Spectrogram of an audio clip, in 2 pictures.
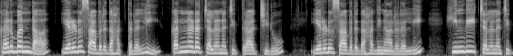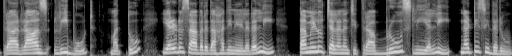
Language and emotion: Kannada, neutral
